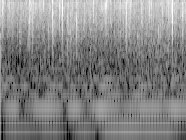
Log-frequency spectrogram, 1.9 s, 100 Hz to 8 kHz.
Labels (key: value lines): label: biophony, midshipman
recorder: SoundTrap 500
